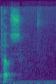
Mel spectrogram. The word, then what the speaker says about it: Ipos: um I post okay I've always heard it pronounced I post I have heard a few people pronounced it posts um I've tried that pronunciation and ritual um I didn't get good results but but but I have to admit that's probably because it didn't flow very well well linguistically with me um I post just seems to flow better for me pronunciation wise and that flow can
